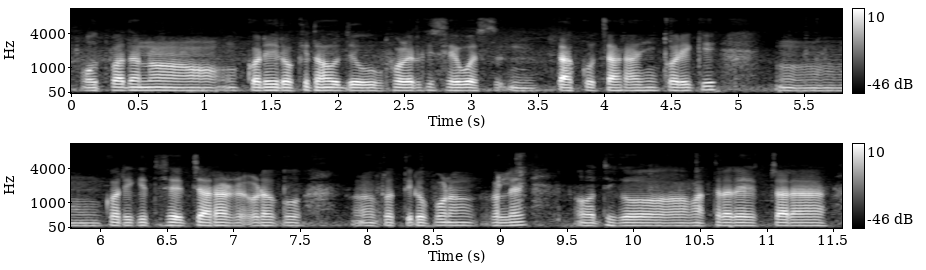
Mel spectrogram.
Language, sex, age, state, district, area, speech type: Odia, male, 60+, Odisha, Rayagada, rural, spontaneous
